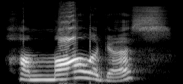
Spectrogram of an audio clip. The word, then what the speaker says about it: homologous: So, for example, for homologous chromosomes, and it's pronounced homologous.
